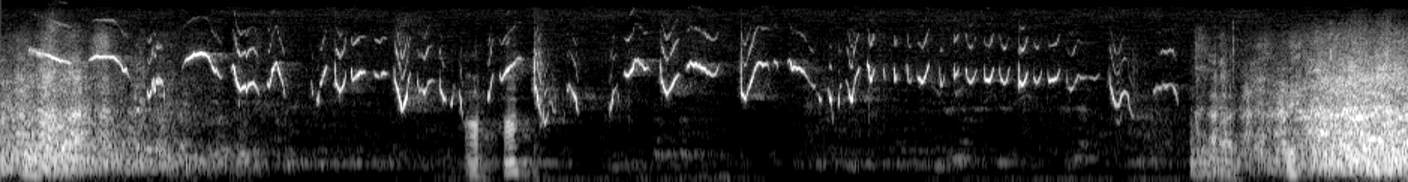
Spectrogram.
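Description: An Audubon Bird Call, a small handheld whistle, squeaks out rapid, twittering chirps that mimic birdsong, fairly loud, running for several seconds in quick uneven bursts between brief rustling noise at either end.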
